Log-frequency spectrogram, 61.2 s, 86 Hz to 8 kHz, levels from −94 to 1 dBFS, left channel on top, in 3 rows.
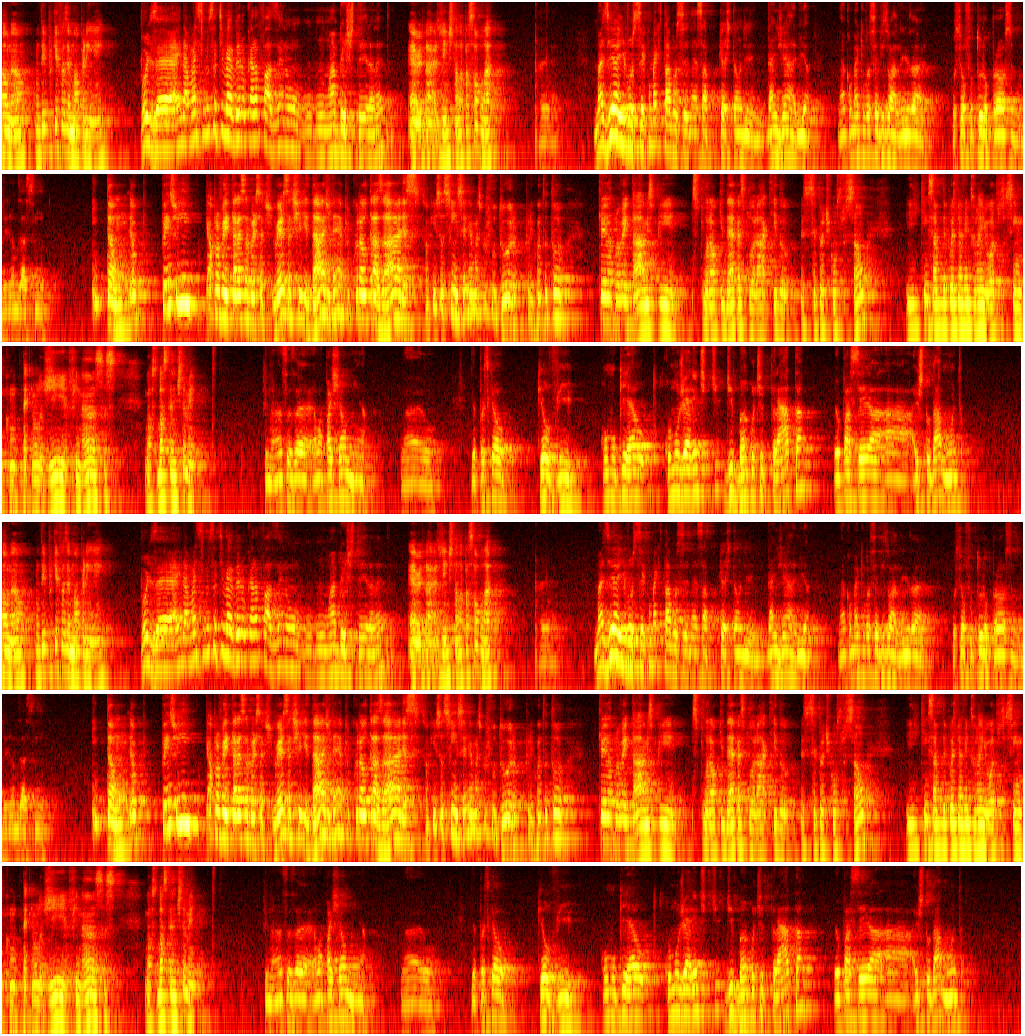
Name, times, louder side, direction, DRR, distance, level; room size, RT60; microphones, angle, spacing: voice 1, 0.0-2.1 8.1-9.8 22.2-23.2 23.6-31.7 32.4-34.0 34.2-37.7 38.5-43.1 43.7-44.7, equal, 10° left, 4 dB, 2.5 m, -23 dB
voice 2, 2.8-7.8 10.7-11.1 11.8-16.2 16.7-18.5 19.0-21.3 46.1-48.2 48.8-49.5 50.2-51.0 51.6-52.3 52.8-57.0 57.5-60.0, left 1 dB, 70° left, 7 dB, 2.4 m, -24 dB
29.5 x 23.5 x 7.1 m, 0.98 s
head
